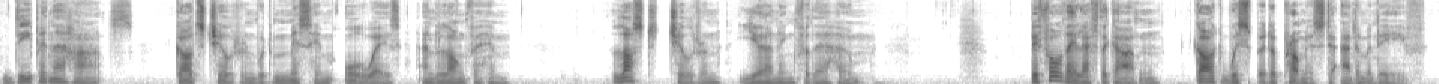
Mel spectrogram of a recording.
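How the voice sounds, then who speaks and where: A man narrating a children's Bible story in a tender, expressive storybook manner. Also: a bass voice, slow, dry recording.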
